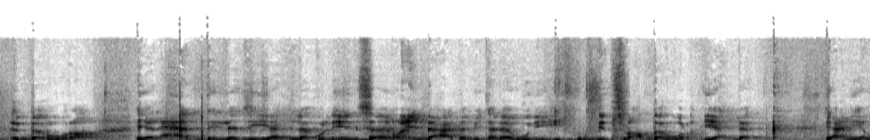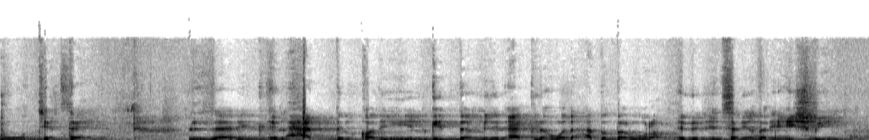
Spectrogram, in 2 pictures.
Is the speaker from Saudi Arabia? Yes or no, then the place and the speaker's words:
no; Egypt; ان عندنا في مصر مسألة النساء في المجال الطبي يعني متأخرات شوية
